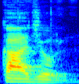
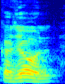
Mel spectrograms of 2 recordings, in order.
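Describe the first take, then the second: First: "काजोल" with a long first "aa"; "काजोल", like the name, long first vowel; memory-trick pronunciation. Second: "कजोल" with a short first vowel; "कजोल", brief "ka" then long "jol"; correct pronunciation. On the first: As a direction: draw out the "kaa" in "काजोल". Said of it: "याद करने के लिए मैं इसका trick बना दे रहा हूँ". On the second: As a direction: clip only the "ka" of "कजोल" short. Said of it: "इसका सही प्रोनंसिएशन है". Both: Shown as a demonstration.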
